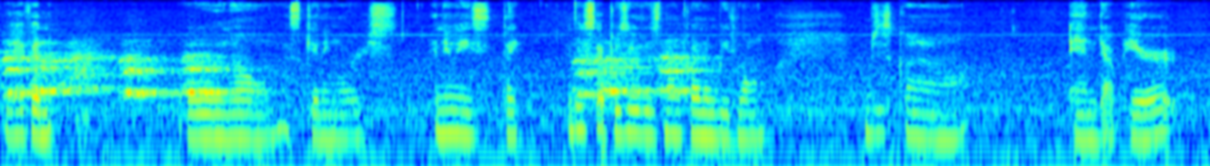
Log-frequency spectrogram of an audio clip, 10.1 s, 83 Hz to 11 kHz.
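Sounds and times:
dog barking in high yappy barks: 0.0s - 2.0s, 4.8s - 6.0s
speech: 0.1s - 0.6s, 1.5s - 8.2s, 8.9s - 9.9s.

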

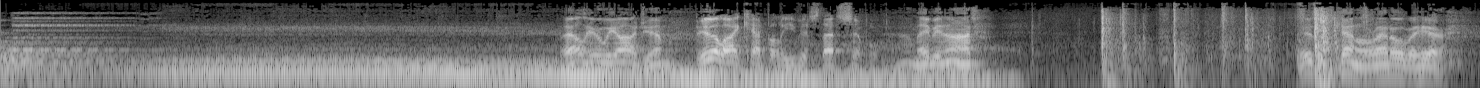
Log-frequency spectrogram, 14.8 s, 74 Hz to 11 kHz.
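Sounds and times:
car engine humming while driving with gear changes: 0.1s - 11.4s
speech: 6.3s - 9.9s, 13.0s - 14.6s.

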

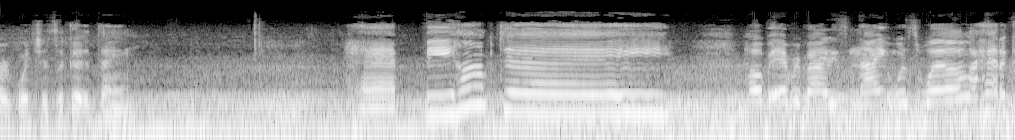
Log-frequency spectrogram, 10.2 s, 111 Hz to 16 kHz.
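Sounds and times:
speech: 0.0s - 1.6s, 3.6s - 6.9s, 7.5s - 10.1s
constant road drone: 0.0s - 10.1s
low engine rumble inside a moving car in heavy morning traffic: 0.0s - 10.1s.

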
